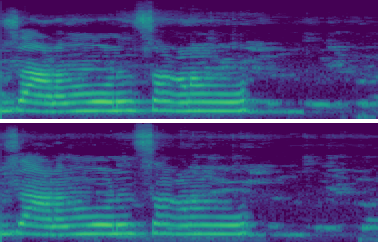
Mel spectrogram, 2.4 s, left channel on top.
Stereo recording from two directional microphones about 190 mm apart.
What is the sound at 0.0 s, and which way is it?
Female singing, centre (ahead or behind).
